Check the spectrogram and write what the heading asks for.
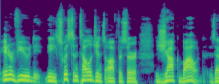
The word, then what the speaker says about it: Jacques Baud: And Aaron Mate, recently you interviewed the Swiss intelligence officer Jacques Baud. Is that how you say his name? Jacques Baud, yeah. But you say, listen, Jimmy, I much prefer your pronunciations than the actual way.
